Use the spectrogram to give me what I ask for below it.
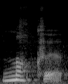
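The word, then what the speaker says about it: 木: tree here it is up here and it's pronounced mocku when you use it in a day of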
